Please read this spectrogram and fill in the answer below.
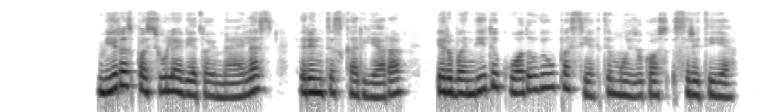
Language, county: Lithuanian, Šiauliai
